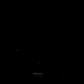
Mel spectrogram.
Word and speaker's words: Myagotia: Myagotia. Myagotia. Pronounces the T hard.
